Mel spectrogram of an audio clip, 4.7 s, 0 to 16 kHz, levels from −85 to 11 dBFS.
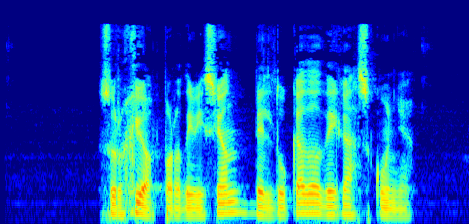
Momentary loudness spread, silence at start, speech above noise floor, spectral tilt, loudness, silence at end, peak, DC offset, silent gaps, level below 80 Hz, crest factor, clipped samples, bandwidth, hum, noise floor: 7 LU; 1 s; 51 dB; -5 dB/octave; -19 LUFS; 0.6 s; -2 dBFS; under 0.1%; none; -44 dBFS; 18 dB; under 0.1%; 11.5 kHz; none; -69 dBFS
